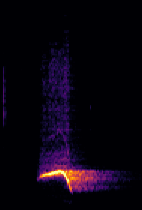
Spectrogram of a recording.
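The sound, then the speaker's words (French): A single sharp, high whistle, blown by a man stopping at the threshold of a library, starts abruptly, holds steady for about a second with a quick downward dip partway through, then tapers off. It's clear, with no other sounds. “s'arrêtant sur le seuil de la bibliothèque, avait lancé un coup de sifflet aigu.”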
